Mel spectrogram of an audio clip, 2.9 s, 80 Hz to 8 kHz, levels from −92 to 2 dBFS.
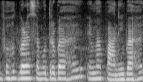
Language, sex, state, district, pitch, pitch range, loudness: Bhojpuri, female, Uttar Pradesh, Ghazipur, 215 Hz, 205-220 Hz, -17 LUFS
